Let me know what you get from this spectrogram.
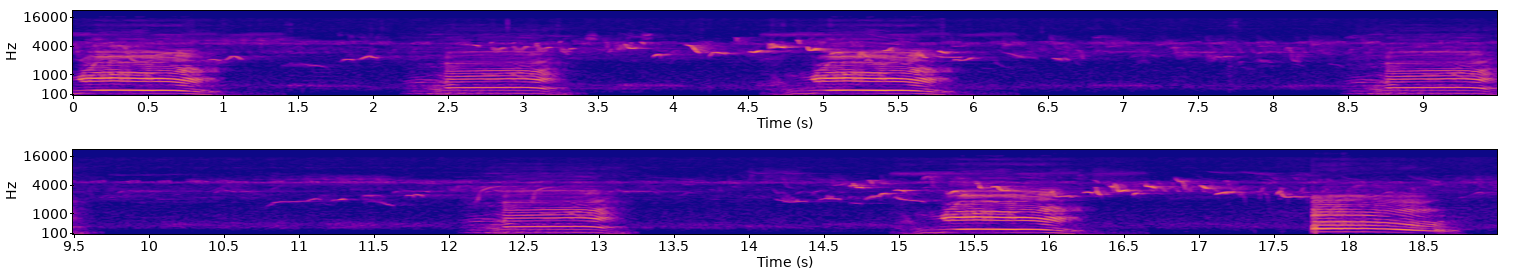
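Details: In the morning, cows returning from the field to the barn moo repeatedly, long harmonic bellows every couple of seconds over a steady insect buzz.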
